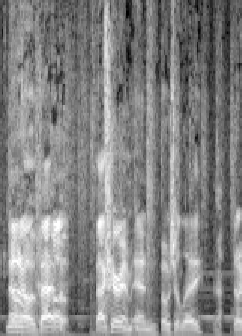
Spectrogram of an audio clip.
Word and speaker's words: Beaujolais: good band name no no back hair and beaujolais yeah did i pronounce that right now yes you know i've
